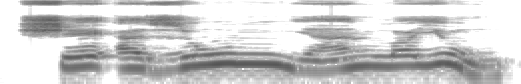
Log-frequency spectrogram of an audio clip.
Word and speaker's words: Shaizun Zan Layun: Shaizun Zan Layun, pronounced Sheazun Yan Layun.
